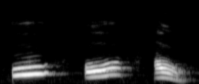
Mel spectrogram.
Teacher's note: एक तो कहते हैं कि अगर ओंठ गोलाई में गए, समझिएगा, हमने बोला ऊ, तो जब बेटा ऊ बोलते हैं तो ये जो ओंठ होते हैं ये एक शेप बनाते हैं जिसको आप कहते हैं वृत्ताकार, ऊ ओ औ। अगर हमारे ओंठ वृत्ताकार शेप में नहीं जाएंगे तो आप ऊ और ओ और औ नहीं बोल पाएंगे। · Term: वृत्ताकार स्वर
